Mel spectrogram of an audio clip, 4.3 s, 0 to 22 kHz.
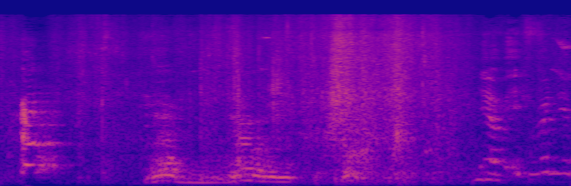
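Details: Young Hovawart puppies, two months old, during a training session on 22 January 2020, giving high yips and low growly barks in several bursts while a woman talks to them in German.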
